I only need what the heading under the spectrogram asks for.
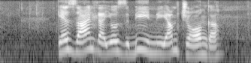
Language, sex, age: Xhosa, female, 32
